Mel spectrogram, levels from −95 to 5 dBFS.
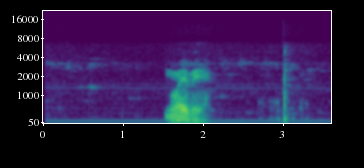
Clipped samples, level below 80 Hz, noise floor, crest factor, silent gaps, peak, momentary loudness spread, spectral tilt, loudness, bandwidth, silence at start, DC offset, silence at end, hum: under 0.1%; -58 dBFS; -61 dBFS; 22 dB; none; -4 dBFS; 17 LU; -9.5 dB/octave; -23 LUFS; 6.4 kHz; 1.5 s; under 0.1%; 0.55 s; none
